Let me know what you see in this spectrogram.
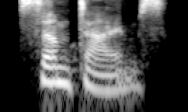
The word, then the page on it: sometimes: Indian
